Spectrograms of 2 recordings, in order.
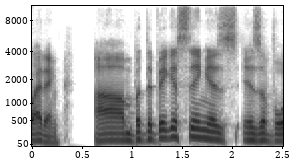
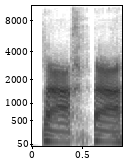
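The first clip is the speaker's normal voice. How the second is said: loud put-on panting, lower pitch; 4 semitones lower than usual. Describing uncontrollable panting on the phone, in a panting Schwarzenegger impression. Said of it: "That's my Schwarzenegger uh, impersonation".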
